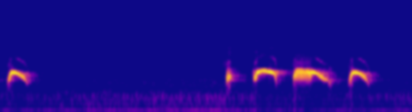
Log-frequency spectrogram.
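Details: Indonesian tekukur, the spotted dove, with a 'kuk satu' voice: one mellow coo, a pause of over two seconds, then four low rounded coos in quick succession, the fourth more clipped. A constant faint hum lies beneath.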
